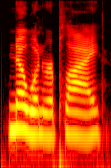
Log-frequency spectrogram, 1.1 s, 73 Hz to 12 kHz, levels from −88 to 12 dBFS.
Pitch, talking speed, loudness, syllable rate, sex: 205 Hz, 160 wpm, -15 LUFS, 5.2 syllables/s, female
